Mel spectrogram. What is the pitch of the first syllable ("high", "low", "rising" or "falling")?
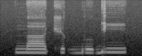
low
